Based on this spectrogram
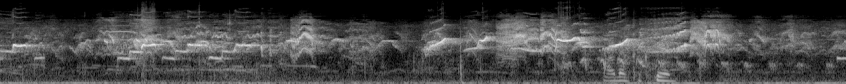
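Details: Mixed cockatiel chatter for mating stimulation, surging louder and softer in waves; twisting whistles and rasping squawks from many birds overlap throughout.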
